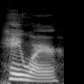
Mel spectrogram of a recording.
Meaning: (noun) Wire used to bind bales of hay; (adjective) Roughly-made, unsophisticated, decrepit (from the use of haywire for temporary repairs)
- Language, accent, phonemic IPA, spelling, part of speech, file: English, US, /ˈheɪ.waɪɚ/, haywire, noun / adjective / verb, En-us-haywire.ogg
